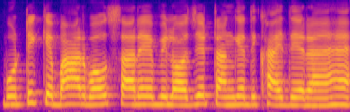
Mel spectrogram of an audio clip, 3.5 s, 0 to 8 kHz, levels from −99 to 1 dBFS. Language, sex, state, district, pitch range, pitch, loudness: Hindi, female, Jharkhand, Deoghar, 210-230 Hz, 220 Hz, -13 LUFS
